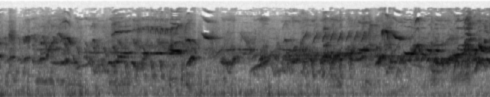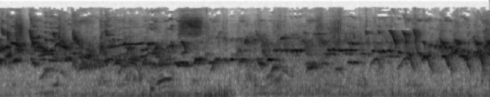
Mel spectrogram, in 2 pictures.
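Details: Fighter white-rumped shamas clash in a heated song contest at Cibinong. Dense, varied whistled phrases tumble rapidly with squawky notes and quick trills, almost without pause, over faint low background noise.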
